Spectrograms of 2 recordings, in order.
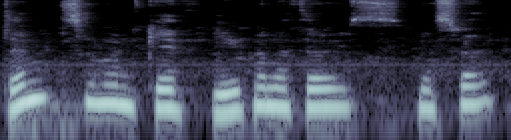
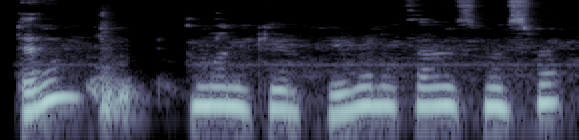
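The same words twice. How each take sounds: First: It is said loudly. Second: It is said quietly.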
